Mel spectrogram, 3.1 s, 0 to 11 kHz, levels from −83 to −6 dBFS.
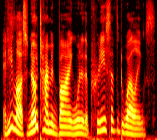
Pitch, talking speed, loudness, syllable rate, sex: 190 Hz, 265 wpm, -19 LUFS, 5.6 syllables/s, female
